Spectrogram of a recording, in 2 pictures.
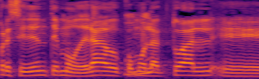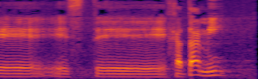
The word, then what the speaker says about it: Khatami: moderado como el actual Khatami. o Hatami, creo que es el acento en la I.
